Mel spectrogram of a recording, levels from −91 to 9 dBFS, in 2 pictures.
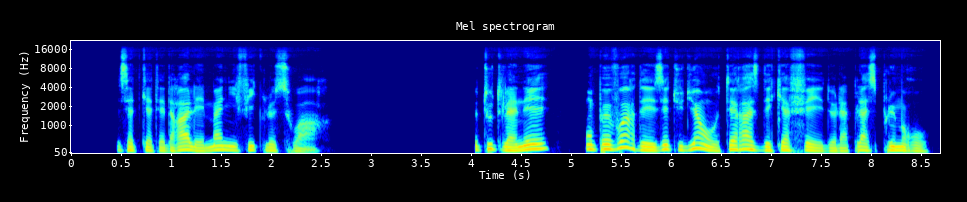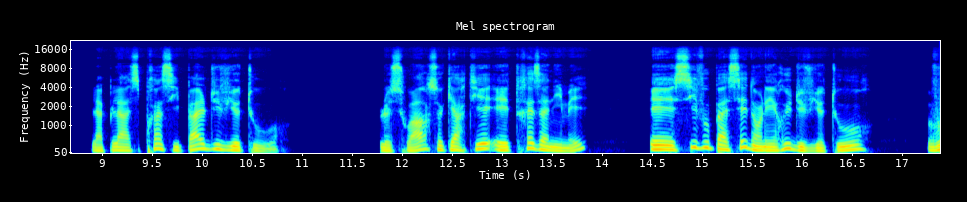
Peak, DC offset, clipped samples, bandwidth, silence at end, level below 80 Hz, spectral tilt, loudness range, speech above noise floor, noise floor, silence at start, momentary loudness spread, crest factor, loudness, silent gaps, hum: -12 dBFS; under 0.1%; under 0.1%; 17.5 kHz; 0 s; -56 dBFS; -5.5 dB/octave; 5 LU; over 62 dB; under -90 dBFS; 0.45 s; 10 LU; 18 dB; -29 LUFS; 2.76-4.04 s, 11.09-11.78 s, 14.34-14.48 s, 17.09-17.25 s; none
